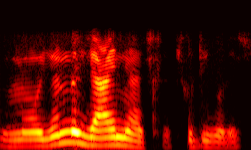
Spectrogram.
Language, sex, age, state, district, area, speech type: Bengali, male, 18-30, West Bengal, Dakshin Dinajpur, urban, conversation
